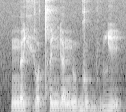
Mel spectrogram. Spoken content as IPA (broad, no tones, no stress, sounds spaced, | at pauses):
n̪ ə ç o t̪ʰ ə ɲ ə n̪ u ɡ u b ṳ ʎ i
